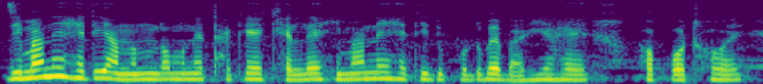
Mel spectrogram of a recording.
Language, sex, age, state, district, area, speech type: Assamese, female, 45-60, Assam, Dibrugarh, rural, spontaneous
